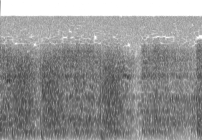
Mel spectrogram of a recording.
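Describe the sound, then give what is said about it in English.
Gunfire as homesteaders and cattlemen open fire on Texas gunmen in a shootout: a dense, loud, continuous barrage of shots and crackling noise with no clear pauses. “Tell the homesteaders and cattlemen to open fire. Right now. Now, boys! Open fire on those Texas killers!”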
